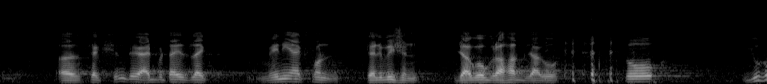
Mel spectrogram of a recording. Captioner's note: non-english speech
